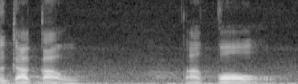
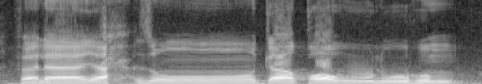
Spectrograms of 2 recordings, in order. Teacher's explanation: Tetap bunyi dia kena qa, bukan kakau. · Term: tafkhim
